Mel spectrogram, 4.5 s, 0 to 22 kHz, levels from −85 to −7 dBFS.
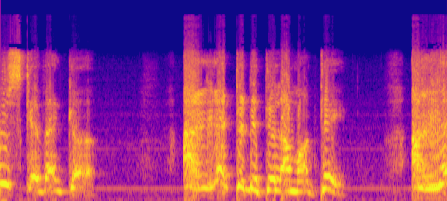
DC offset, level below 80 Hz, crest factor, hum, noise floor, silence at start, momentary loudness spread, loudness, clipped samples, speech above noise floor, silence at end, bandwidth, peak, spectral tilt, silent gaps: under 0.1%; -42 dBFS; 10 dB; none; -41 dBFS; 0 s; 6 LU; -10 LUFS; under 0.1%; 31 dB; 0 s; 16 kHz; -2 dBFS; -3.5 dB/octave; none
